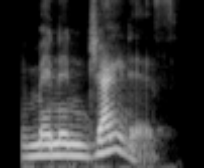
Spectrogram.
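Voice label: "meningitis", British English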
